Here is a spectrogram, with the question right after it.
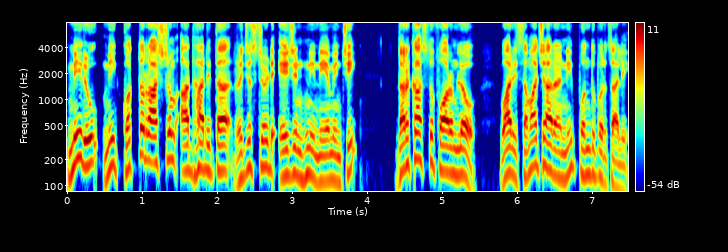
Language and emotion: Telugu, neutral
